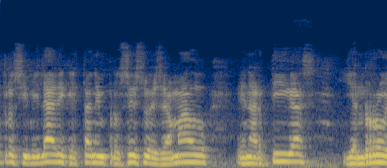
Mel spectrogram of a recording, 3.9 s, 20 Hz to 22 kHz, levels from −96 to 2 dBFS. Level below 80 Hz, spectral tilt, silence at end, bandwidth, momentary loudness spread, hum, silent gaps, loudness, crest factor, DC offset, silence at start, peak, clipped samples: -48 dBFS; -10.5 dB/octave; 0 s; 5.8 kHz; 5 LU; none; none; -19 LUFS; 14 dB; under 0.1%; 0 s; -4 dBFS; under 0.1%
